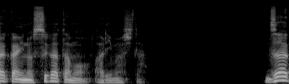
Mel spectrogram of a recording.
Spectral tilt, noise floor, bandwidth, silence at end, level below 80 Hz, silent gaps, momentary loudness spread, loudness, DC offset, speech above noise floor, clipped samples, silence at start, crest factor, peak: -5 dB/octave; under -90 dBFS; 16 kHz; 0 s; -58 dBFS; 1.59-2.62 s; 15 LU; -28 LUFS; under 0.1%; over 62 dB; under 0.1%; 0 s; 18 dB; -10 dBFS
